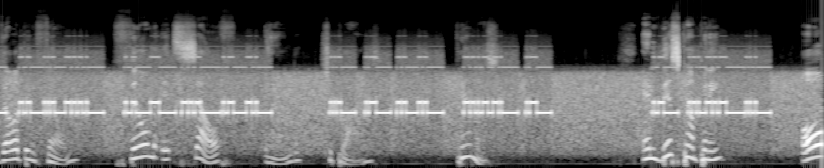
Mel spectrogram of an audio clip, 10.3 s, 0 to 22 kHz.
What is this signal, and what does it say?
TTY/TDD text telephone tones (45.45 baud Baudot), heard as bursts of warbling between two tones, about 400 Hz shift, 1600 Hz centre, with phone line noise and speech in English. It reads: … PUT MANSELL AHEAD OF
